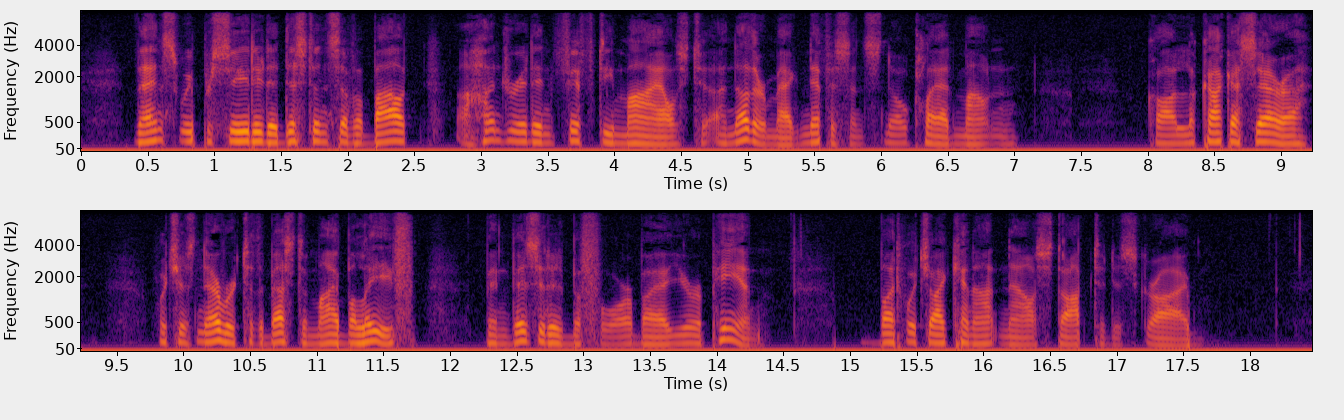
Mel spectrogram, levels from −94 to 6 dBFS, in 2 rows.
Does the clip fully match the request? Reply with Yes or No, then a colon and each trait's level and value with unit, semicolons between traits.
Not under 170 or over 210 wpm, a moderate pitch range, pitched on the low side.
No: average, 140 wpm; average, 4.1 semitones; low, 130 Hz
